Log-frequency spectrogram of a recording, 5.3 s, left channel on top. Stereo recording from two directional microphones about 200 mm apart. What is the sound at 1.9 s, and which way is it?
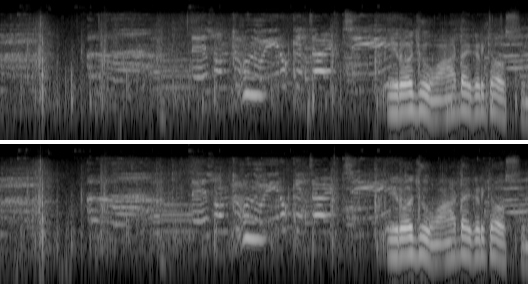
Music, centre (ahead or behind).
